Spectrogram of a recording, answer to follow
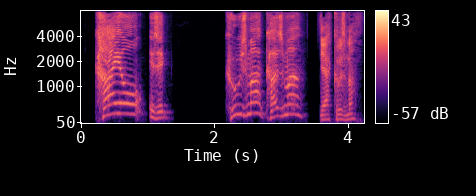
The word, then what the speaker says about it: Kuzma: Yeah, Kuzma. Kuzma is how you say it.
